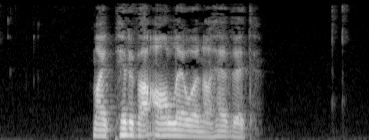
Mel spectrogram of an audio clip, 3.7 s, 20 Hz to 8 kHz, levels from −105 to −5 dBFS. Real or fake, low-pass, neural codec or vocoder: real; 7.2 kHz; none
